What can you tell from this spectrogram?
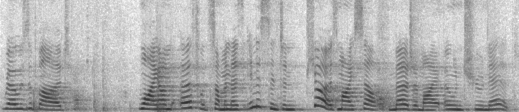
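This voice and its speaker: A woman's voice: sits high, moderate pace, a little hiss or hum, lightly acted. An actress playing a cheeky, sweet young woman on a theatre stage, projecting playfully to the audience. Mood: coy. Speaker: stage actress in a music hall murder mystery. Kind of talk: live theatrical performance.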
